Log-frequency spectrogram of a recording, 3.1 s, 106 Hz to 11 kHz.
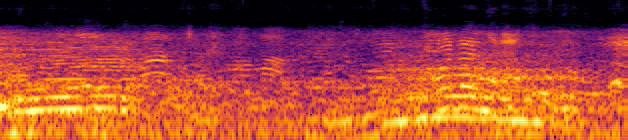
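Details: Goat bleats at Pasar Wage livestock market in Panggul, Trenggalek, Indonesia, on 18 May 2020, where male Etawa, Jawa Randu and Boer-cross goats are sold before Qurban. Wavering harmonic bleats come at the start and near the end over market chatter and a man talking.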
